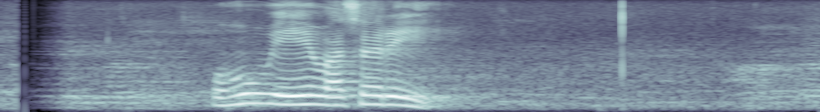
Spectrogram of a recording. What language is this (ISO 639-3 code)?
sin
